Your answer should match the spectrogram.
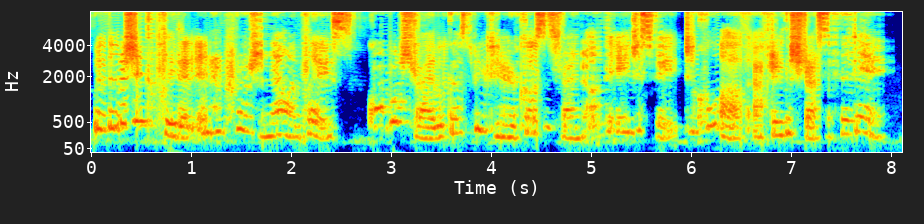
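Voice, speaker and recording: A woman voicing a poised computer intelligence that narrates military files in formal, measured tones for a sci-fi audio drama. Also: high voice, very animated, a crowd in the background. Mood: formal briefing. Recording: roomy echo, distant, under loud music.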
